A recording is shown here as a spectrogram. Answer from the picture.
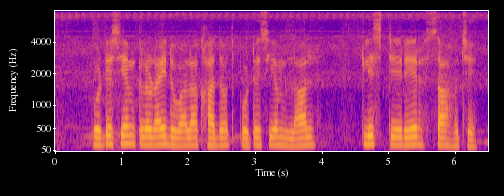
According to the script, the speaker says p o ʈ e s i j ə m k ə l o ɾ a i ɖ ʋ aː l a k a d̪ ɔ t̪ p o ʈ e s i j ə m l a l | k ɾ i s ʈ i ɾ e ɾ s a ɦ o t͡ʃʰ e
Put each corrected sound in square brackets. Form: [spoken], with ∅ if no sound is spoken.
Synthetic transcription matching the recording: p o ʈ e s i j ə m k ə l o ɾ a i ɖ ʋ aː l a [kʰ] a d̪ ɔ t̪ p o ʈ e s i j ə m l a l | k [l] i s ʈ [e] ɾ e ɾ s a ɦ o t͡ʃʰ e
